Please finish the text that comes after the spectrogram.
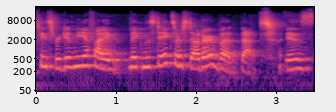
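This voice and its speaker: A woman's voice: high voice, normal speed, warm tone. A woman moderating a live panel discussion, chatty and laughing often, with a self-deprecating manner. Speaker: panel moderator and studio founder.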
